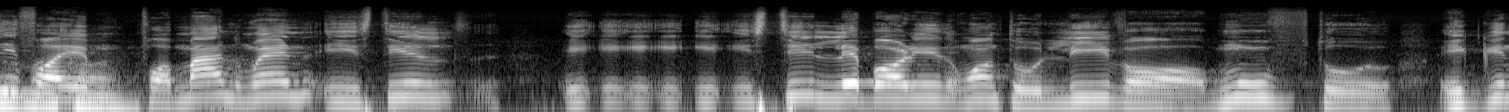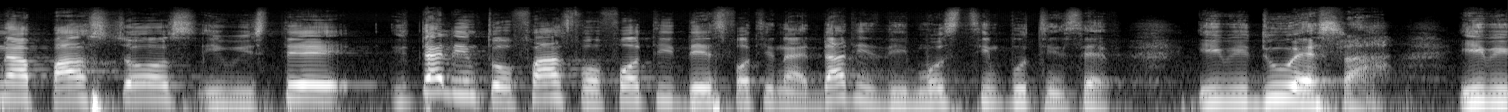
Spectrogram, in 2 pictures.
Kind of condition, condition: setting, live audience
